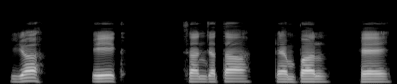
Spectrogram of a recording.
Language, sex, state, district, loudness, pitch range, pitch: Hindi, male, Bihar, Jahanabad, -21 LUFS, 125-140 Hz, 130 Hz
